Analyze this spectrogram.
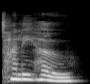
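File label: "tally ho", British English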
